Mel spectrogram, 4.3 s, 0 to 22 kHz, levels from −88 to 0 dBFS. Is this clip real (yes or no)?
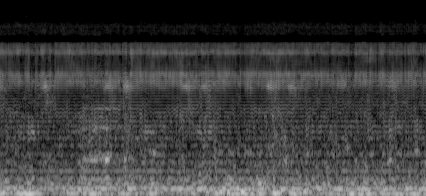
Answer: no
